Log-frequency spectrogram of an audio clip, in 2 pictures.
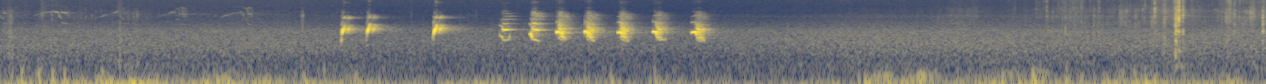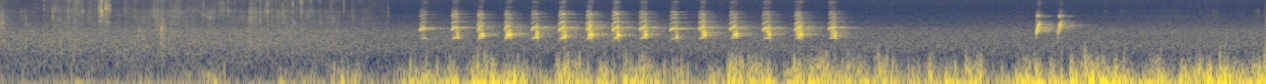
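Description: Turkey yelping in two loud runs of evenly spaced notes, about four a second: a short run a few seconds in and a longer run after the middle, then a single yelp near the end. Footsteps through dry forest litter sound under the second half.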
